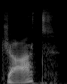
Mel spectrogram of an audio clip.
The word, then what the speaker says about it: JWT: is based on json it's actually pronounced jot and it's an ietf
